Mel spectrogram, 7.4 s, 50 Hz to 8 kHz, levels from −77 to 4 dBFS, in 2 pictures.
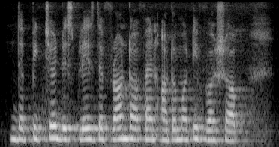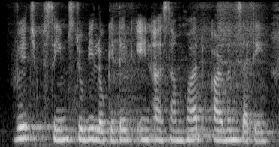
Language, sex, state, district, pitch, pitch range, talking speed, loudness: English, female, Assam, Kamrup Metropolitan, 205 Hz, 195-215 Hz, 155 wpm, -15 LUFS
